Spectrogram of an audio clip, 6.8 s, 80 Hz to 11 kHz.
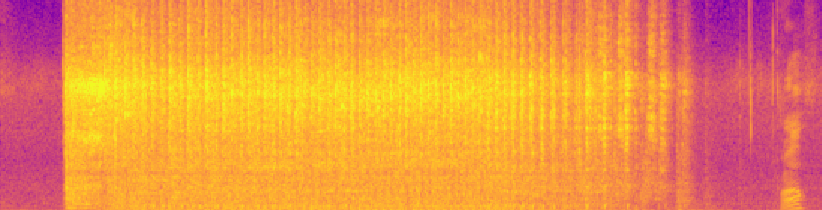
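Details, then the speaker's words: Murray Pro 30-inch two-stage snow blower, 10 hp Tecumseh, sat a few years on old fuel, primed, choked, at two-thirds throttle: catches instantly, runs hard briefly, dies when the choke goes one notch off. Carb not pulling fuel, needs cleaning. "fired right away as soon as i put the choke one knob off or one notch off it died"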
